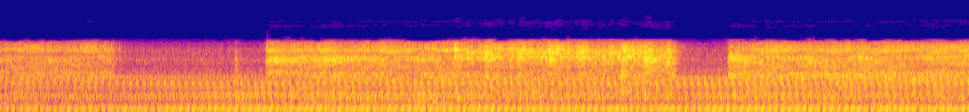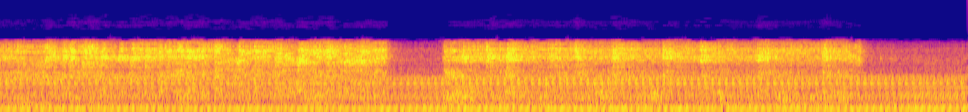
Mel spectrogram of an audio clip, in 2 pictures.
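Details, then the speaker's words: Temptu airbrush spraying makeup foundation; spray hiss keeps cutting out with a crackle between gaps, the gun sputtering because the paint cup has run empty. "can you hear that kind of hear that crackling noise that means it's running out because look it's empty"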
